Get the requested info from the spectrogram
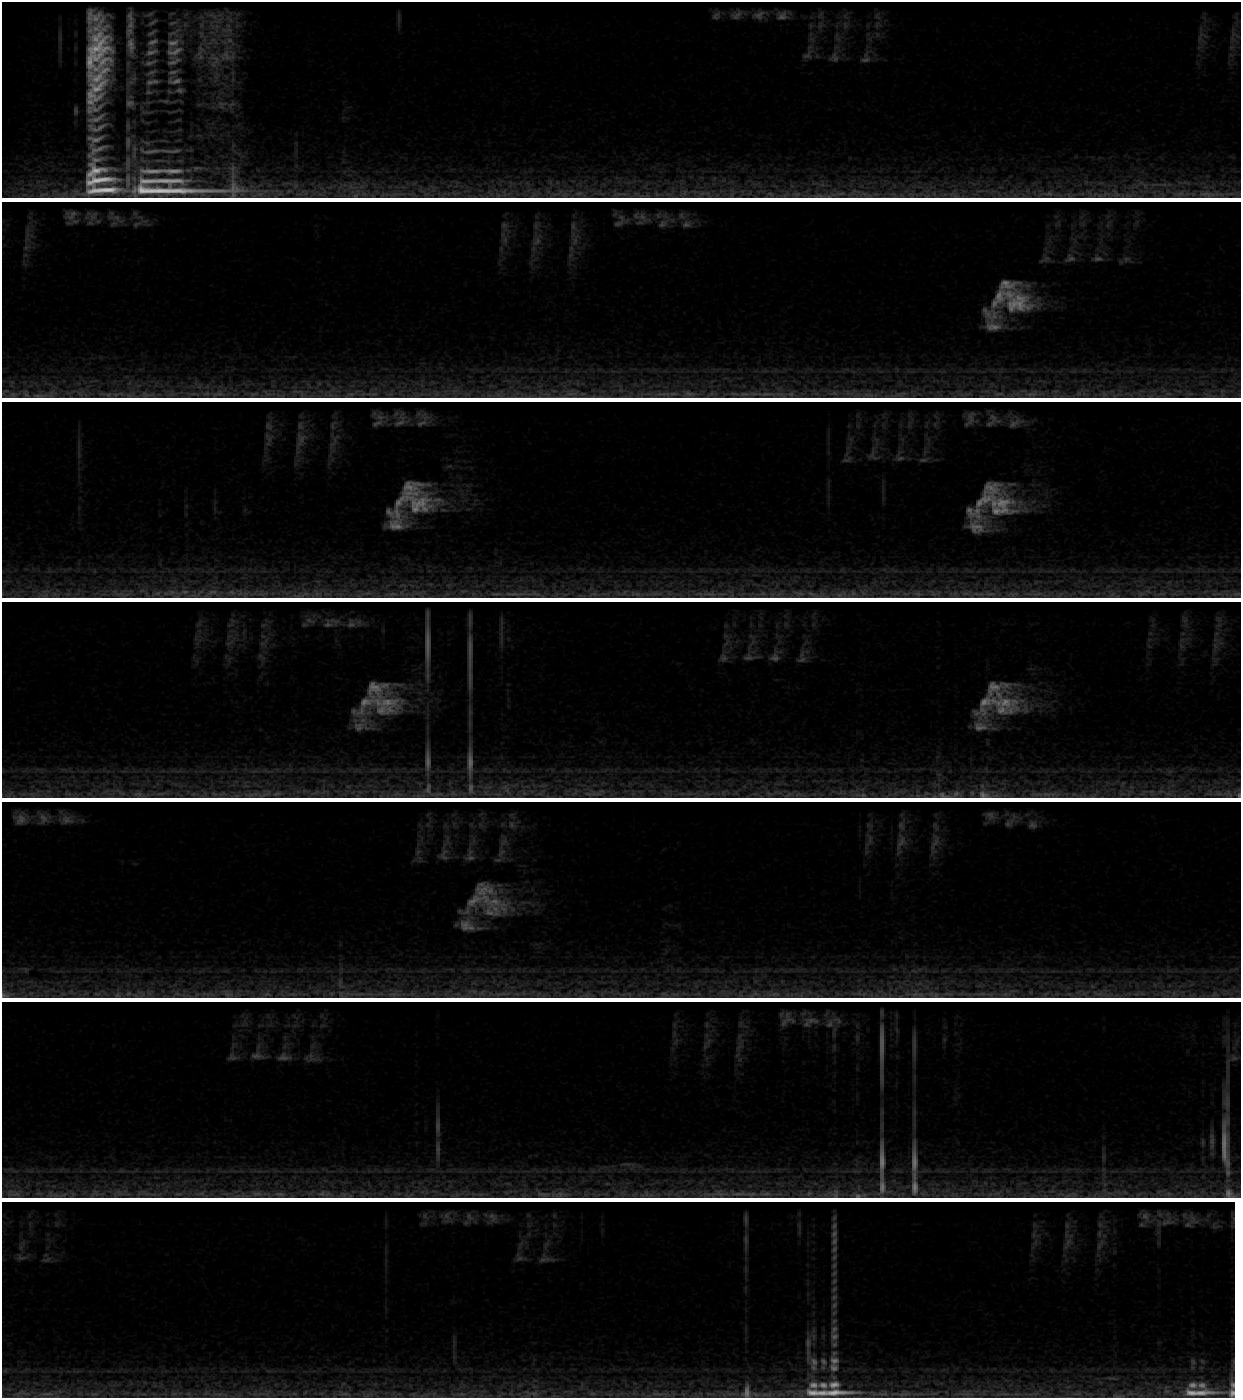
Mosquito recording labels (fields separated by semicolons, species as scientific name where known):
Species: no mosquito; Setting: insect culture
